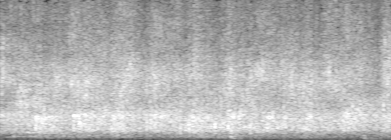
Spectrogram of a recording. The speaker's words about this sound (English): So I'd like to invite Jim up, and let's go ahead and clap.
